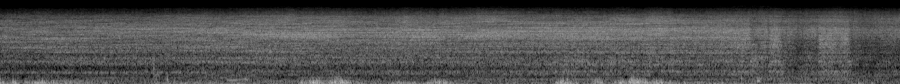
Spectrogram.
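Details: Truck AC with a newly installed compressor: loud, steady high hiss of unchanging pitch as refrigerant pours from the bottom of a blown AC hose, not the compressor.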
